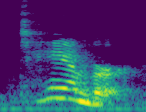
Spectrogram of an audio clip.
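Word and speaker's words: timbre: but it's not it's the word is actually pronounced Tambor and this is a musical word that means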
